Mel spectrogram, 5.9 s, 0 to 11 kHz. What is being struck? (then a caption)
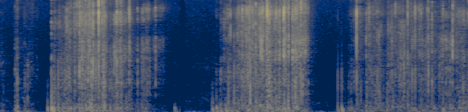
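Round flat cork board. A solid, round, flat cork board trivet about 20 cm across is held in one hand and scratched with long fake nails. Rough, crackly scratching comes in three sustained bursts separated by brief pauses. The sound is full-bodied and dense, with a low rumbling base under its gritty texture.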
